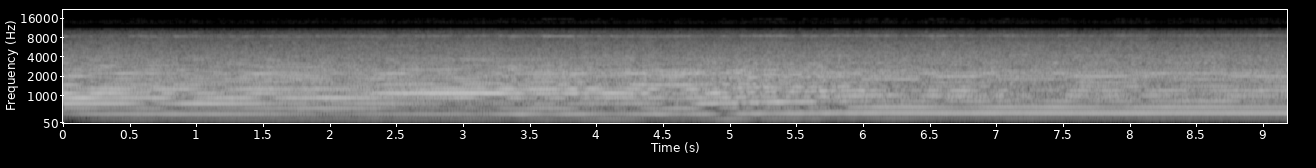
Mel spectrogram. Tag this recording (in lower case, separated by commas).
vehicle, auto racing, car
